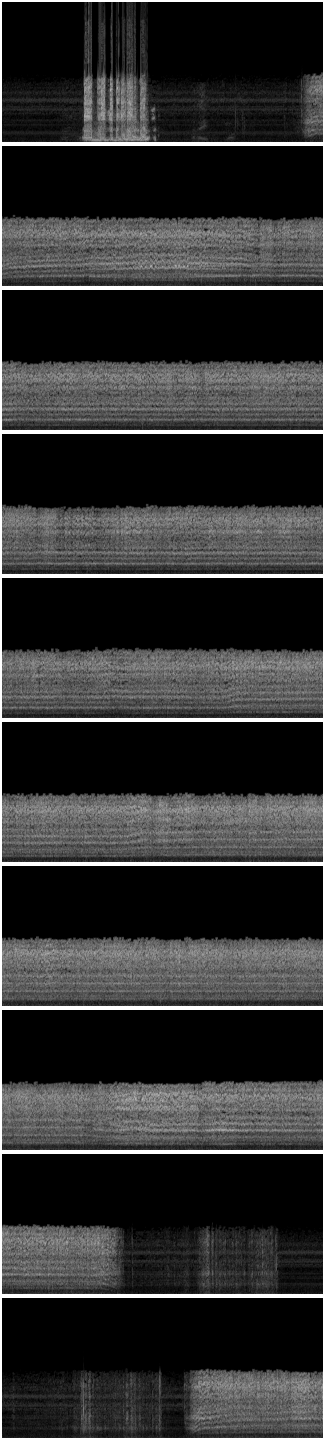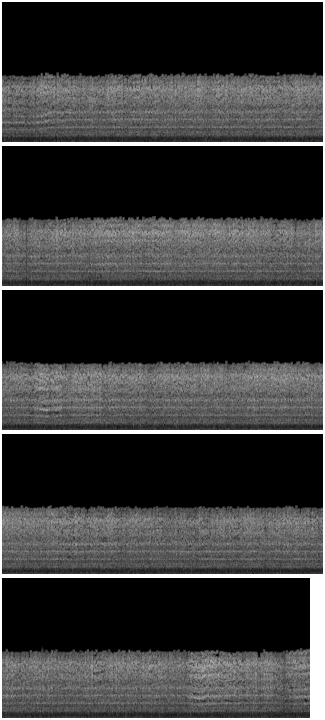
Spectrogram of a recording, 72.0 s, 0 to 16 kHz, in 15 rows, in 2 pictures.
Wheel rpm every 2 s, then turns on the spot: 0, 0, 120, 160, 160, 160, 160, 160, 160, 160, 160, 190, 200, 230, 230, 240, 230, 210, 200, 170, 20, 10, 20, 180, 220, 230, 230, 230, 230, 230, 230, 230, 230, 230, 230, 230.
40-42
